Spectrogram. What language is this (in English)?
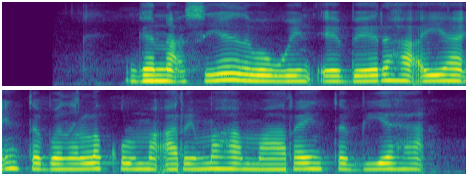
Somali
